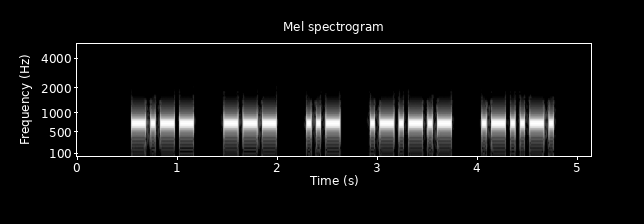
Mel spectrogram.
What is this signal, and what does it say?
Morse code, heard as a keyed tone, about 25 wpm, spaced as for 18 wpm, 700 Hz. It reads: YOU."
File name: Pinocchio / Pinocchio ch4 12 25 ik1hge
